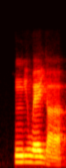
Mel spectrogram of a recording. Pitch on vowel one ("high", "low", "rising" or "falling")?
high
